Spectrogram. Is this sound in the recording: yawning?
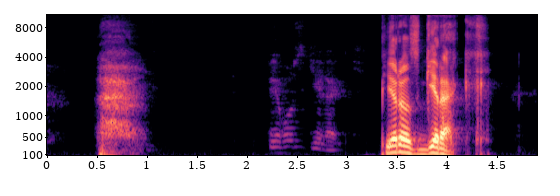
yes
